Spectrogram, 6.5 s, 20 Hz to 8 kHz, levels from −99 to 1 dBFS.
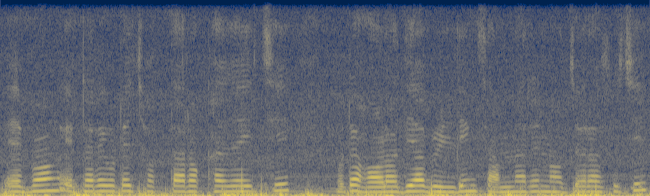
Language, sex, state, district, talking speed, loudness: Odia, female, Odisha, Khordha, 120 wpm, -19 LUFS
